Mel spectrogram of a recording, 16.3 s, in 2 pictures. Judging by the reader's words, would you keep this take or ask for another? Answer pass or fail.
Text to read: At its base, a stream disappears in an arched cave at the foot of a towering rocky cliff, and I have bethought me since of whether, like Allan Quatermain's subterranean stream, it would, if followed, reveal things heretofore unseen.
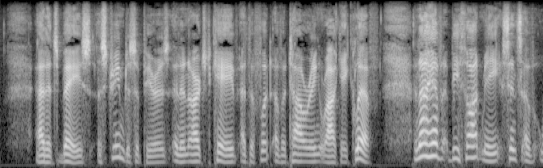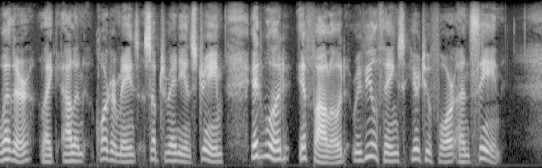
pass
